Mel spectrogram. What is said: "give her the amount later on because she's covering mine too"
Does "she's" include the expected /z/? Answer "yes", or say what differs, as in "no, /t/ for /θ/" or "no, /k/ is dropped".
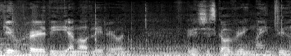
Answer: no, /s/ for /z/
